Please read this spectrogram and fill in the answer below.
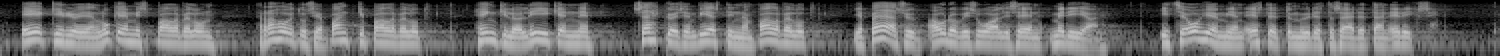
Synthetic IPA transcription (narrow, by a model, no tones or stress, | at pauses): eːkirjojenluke̞mispɑlʋelun | rɑɦo̞jt̪usjɑpɑŋkːipɑlʋe̞lut̪ | heŋkiløliːkenːe | sæhkøisenʋiest̪inːæmpɑlʋe̞lut̪ | jɑpæːsyʔɑwdioʋisuɑːliseːnmediɑ̰ːn | it̪seo̞hjemienʔe̞st̪eyt̪ːømyːdest̪æsæːt̪et̪æːnʔe̞rikse̥n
